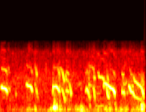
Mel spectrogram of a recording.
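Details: Outdoors, a litter of Labrador Retriever puppies chases its mother, letting out repeated thin whimpers and brief squeals, some sliding down in pitch, in quick succession with faint low thumps beneath.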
